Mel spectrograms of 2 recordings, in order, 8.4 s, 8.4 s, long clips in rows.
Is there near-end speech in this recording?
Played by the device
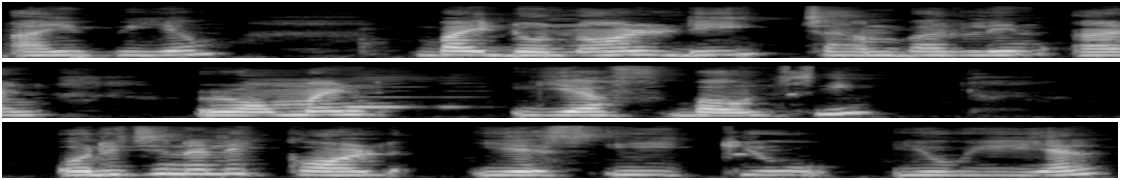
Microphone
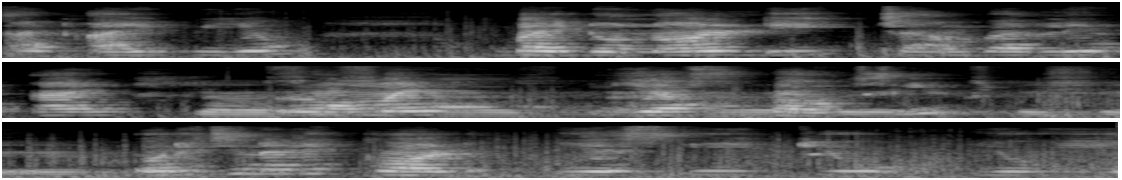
Yes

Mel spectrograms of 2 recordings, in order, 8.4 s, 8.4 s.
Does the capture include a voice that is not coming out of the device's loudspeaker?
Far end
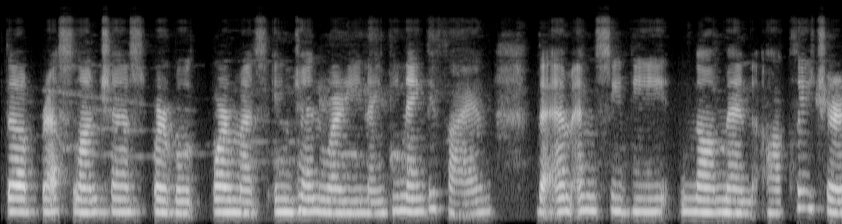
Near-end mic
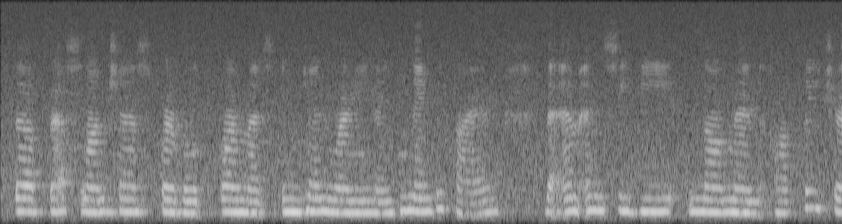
No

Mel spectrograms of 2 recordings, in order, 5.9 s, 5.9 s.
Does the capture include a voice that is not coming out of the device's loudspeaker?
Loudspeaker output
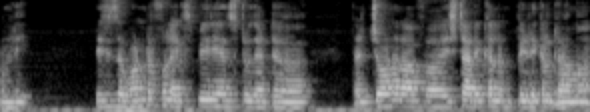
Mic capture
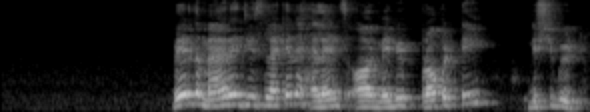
Yes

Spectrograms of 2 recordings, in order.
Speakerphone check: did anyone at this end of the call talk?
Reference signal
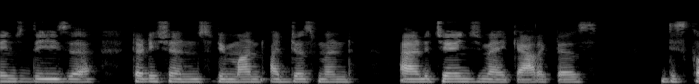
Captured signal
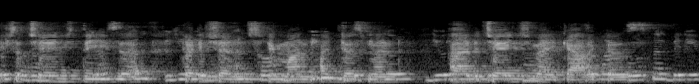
Yes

